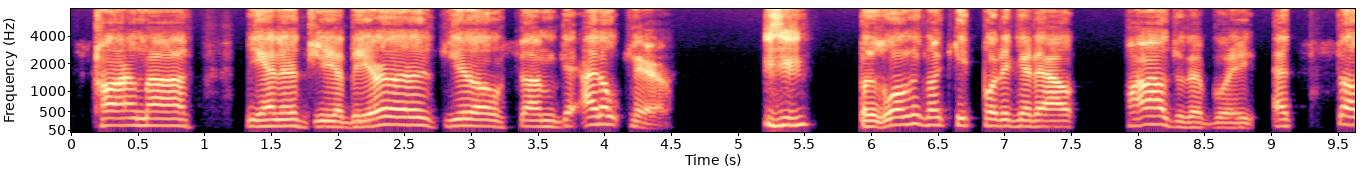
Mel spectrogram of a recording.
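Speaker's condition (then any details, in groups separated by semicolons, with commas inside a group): ALS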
